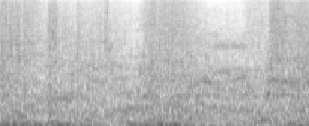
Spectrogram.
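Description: A large monster roars up close.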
